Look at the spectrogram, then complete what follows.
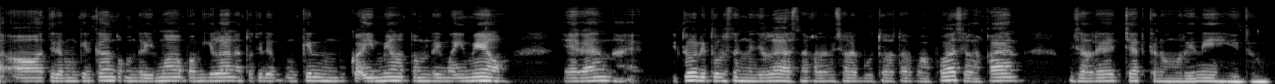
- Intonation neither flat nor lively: No, narrow, 1.7 semitones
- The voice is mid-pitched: Yes, medium, 155 Hz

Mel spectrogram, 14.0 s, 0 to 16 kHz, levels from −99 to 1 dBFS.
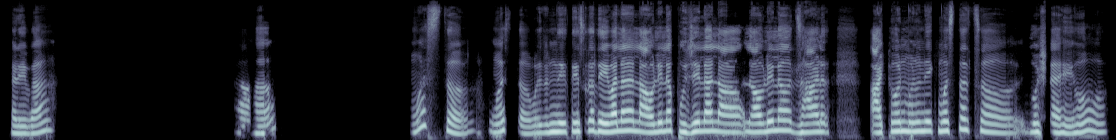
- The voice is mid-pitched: No, high, 230 Hz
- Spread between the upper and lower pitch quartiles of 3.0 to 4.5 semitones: No, narrow, 2.6 semitones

